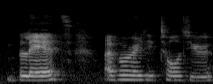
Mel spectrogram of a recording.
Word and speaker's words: Bled: A lot of people pronounce it Bled, or I don't know what else I've heard, but yeah, Bled is obviously pronounced Bled.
